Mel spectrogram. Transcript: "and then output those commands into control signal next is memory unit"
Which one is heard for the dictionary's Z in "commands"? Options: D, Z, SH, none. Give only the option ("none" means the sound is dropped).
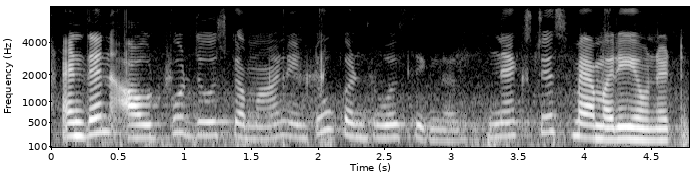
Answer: none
